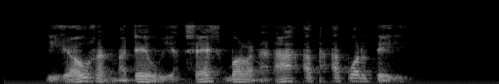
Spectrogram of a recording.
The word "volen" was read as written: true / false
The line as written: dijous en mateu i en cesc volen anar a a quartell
true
